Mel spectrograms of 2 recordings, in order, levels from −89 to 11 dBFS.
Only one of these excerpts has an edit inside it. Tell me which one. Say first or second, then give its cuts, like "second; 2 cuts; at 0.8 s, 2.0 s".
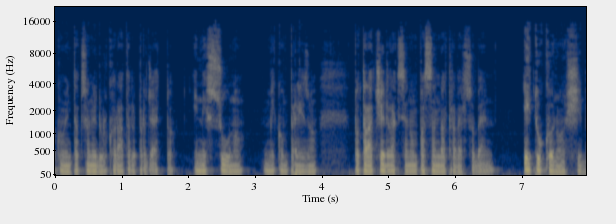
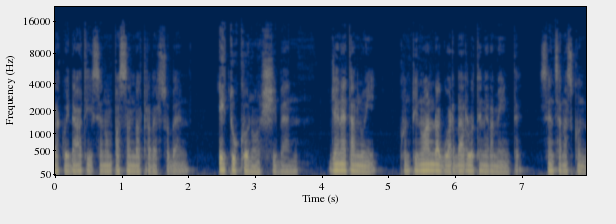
first; 1 cut; at 5.1 s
